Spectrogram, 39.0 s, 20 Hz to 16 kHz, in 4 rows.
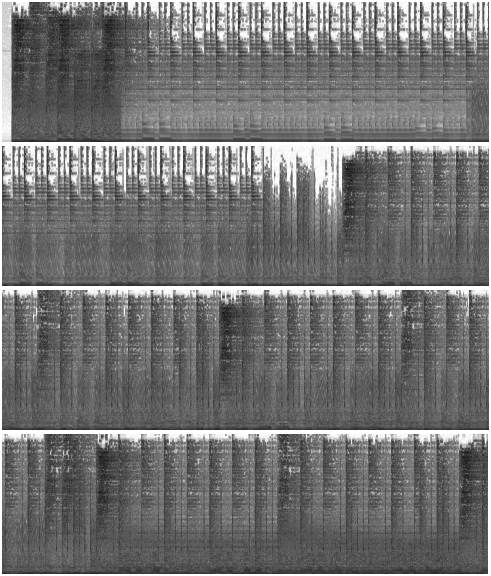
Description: Hizon DB333; sigil doom episode 5

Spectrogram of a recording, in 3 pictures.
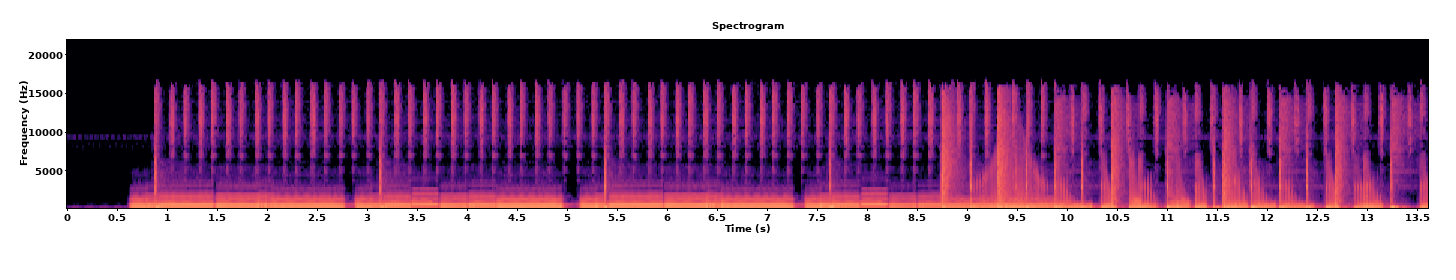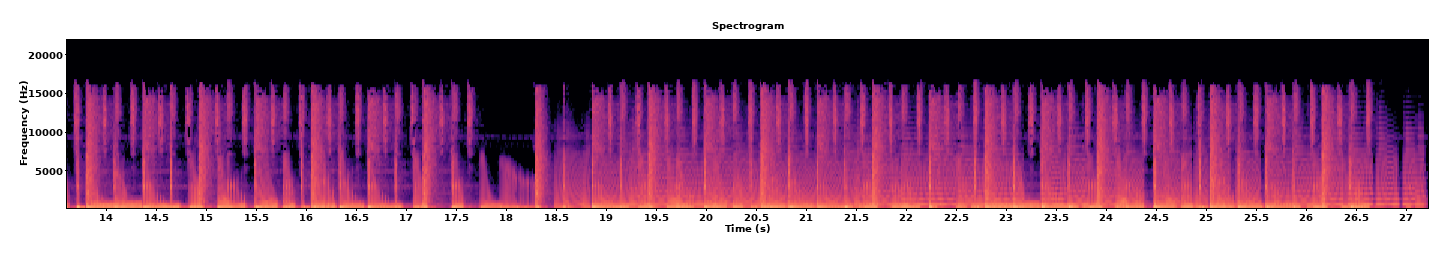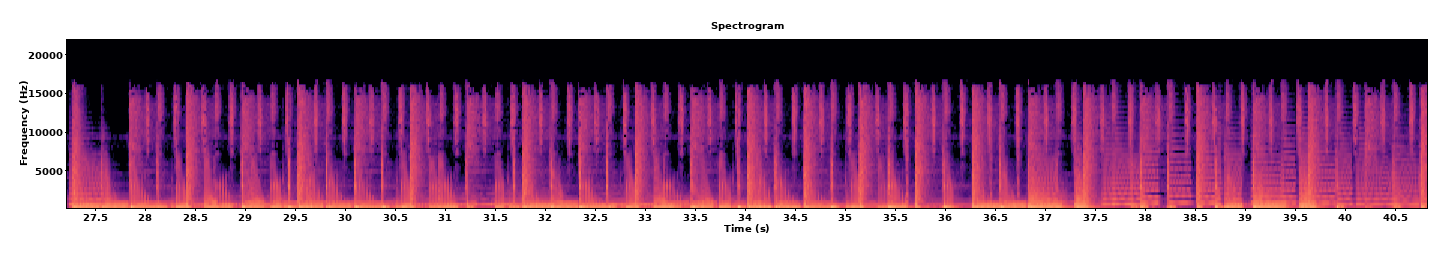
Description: Egypt, Serdaco E-Wave; Lost Vikings

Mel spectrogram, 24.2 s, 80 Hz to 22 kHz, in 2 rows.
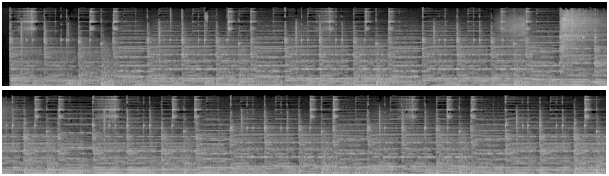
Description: Roland SC-33; Heretic

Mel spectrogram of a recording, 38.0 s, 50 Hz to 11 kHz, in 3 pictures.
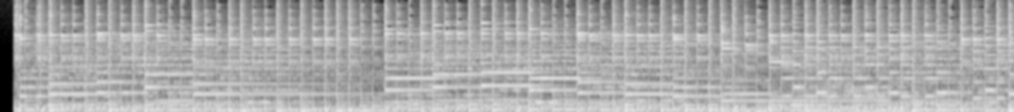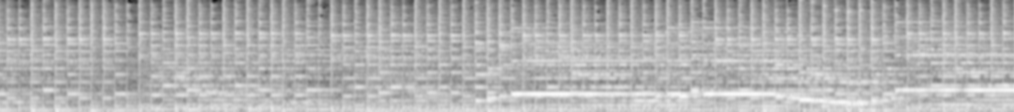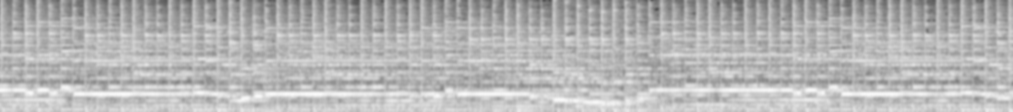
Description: Roland JV-1010; Hocus Pocus

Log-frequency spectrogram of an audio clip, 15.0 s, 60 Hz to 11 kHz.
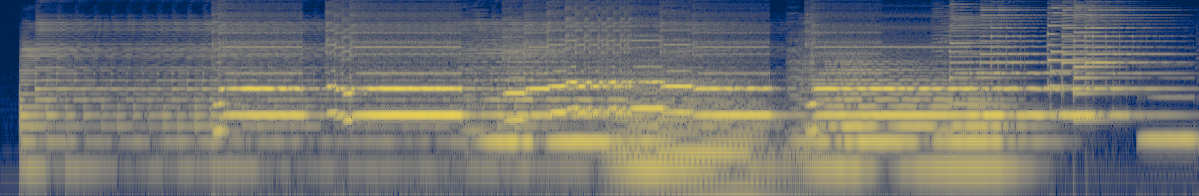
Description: Roland SC-88 55MAP; Prince of Persia 2

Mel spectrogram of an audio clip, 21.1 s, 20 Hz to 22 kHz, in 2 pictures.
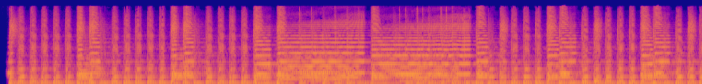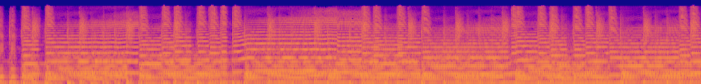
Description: Intro, Roland CM-32L; 4D Sports Boxing

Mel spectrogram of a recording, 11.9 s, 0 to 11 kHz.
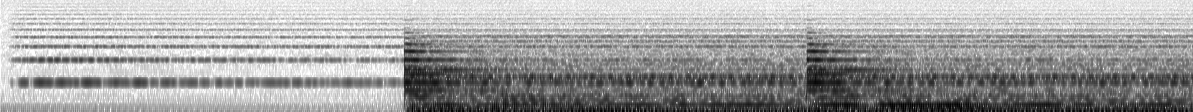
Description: EMU SoundEngine; Gabriel Knight 1

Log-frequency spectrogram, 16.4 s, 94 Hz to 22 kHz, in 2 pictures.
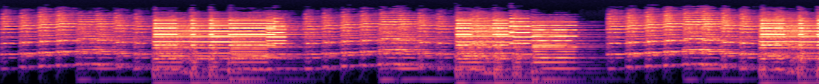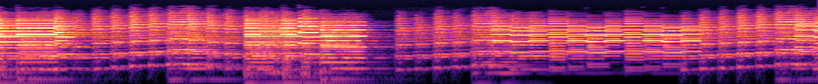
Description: Casio LD-80; classical; Mozart; Concerto K467 partial

